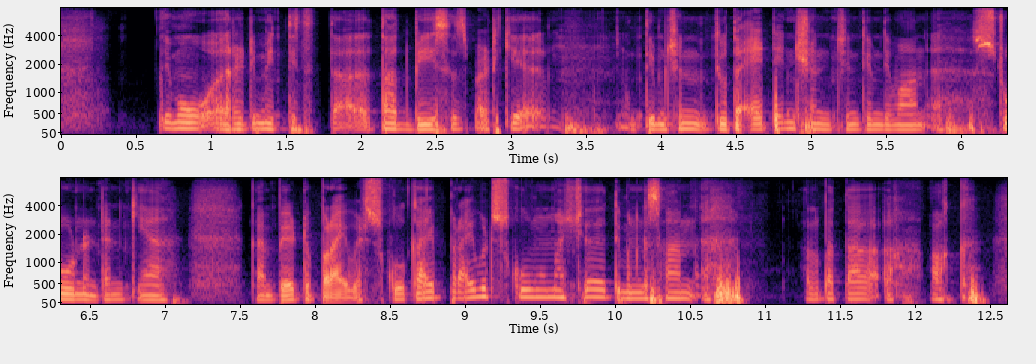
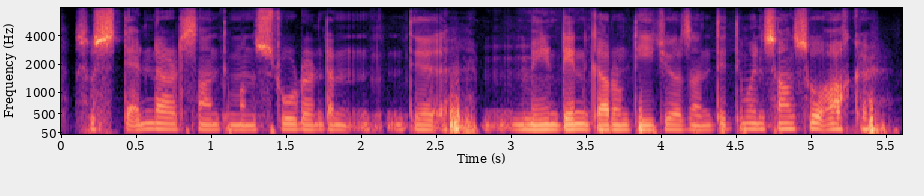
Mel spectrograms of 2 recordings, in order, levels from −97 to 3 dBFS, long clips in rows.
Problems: background sounds at intervals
